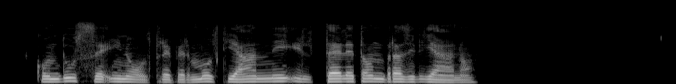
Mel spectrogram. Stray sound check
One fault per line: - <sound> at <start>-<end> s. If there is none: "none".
none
